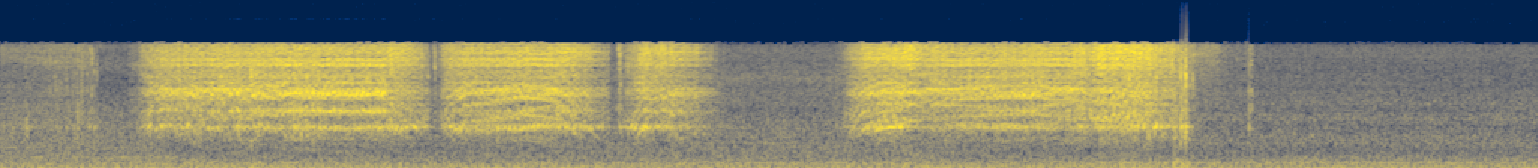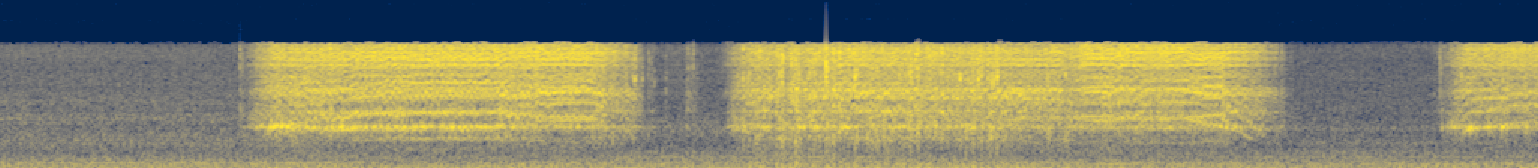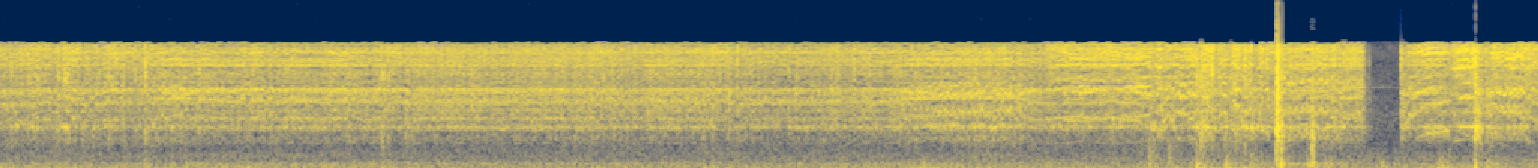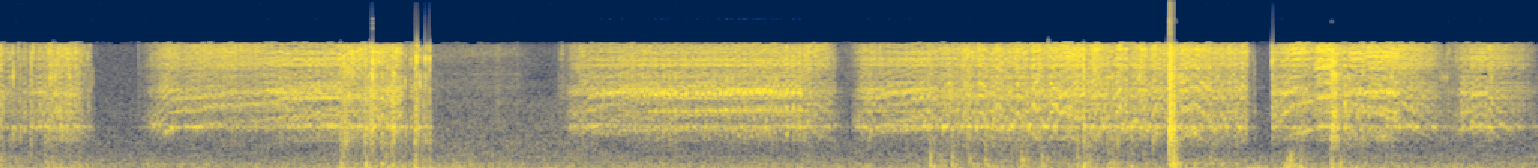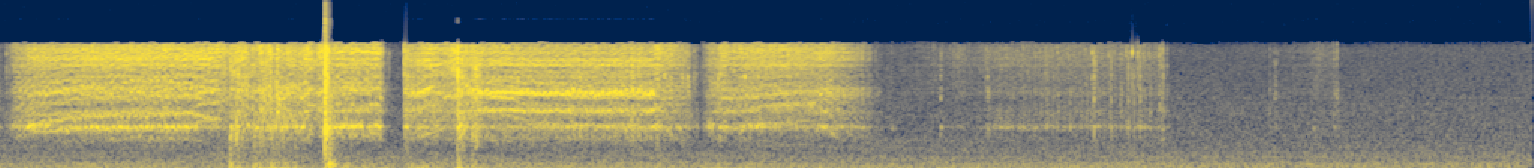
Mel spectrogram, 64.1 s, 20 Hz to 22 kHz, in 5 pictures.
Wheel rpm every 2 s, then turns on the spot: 50, 130, 70, 60, 120, 0, 0, 60, 140, 80, 160, 100, 60, 160, 160, 160, 160, 160, 140, 90, 130, 60, 120, 140, 150, 90, 150, 160, 120, 40, 10, 0.
36-38 58-62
